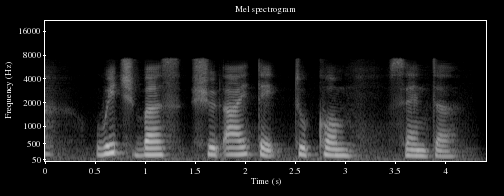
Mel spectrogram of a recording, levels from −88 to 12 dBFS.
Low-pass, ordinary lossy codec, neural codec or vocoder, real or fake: 7.2 kHz; none; codec, 16 kHz, about 1 kbps, DyCAST, with the encoder's durations; fake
